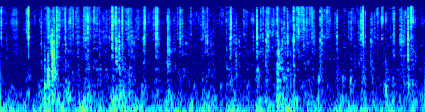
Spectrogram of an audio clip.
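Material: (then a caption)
Plastic. A hand-sized folding fan with white plastic ribs and a printed fabric/paper leaf is held open in both hands close to the mic while fingertips click and flick the ribs as it is opened and closed. Quick, irregular, bright plastic ticks and soft rustles patter over a steady low rumble, each click dying away almost at once.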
